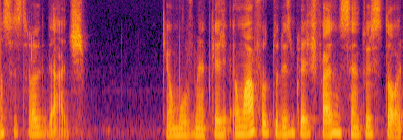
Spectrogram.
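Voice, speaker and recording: Very deep, low pitch from a woman, her intonation fairly even. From interior of Mato Grosso, Brazil. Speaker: historian and author. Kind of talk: interview.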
